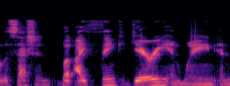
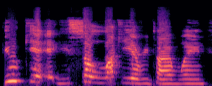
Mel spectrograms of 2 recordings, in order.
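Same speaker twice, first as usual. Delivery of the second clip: higher, louder teasing mock; loud crazy Gary; 11 semitones higher, 5 dB louder than usual. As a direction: rib your friend loudly. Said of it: "to be loud and crazy and funny".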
